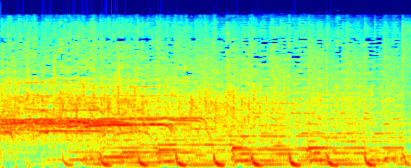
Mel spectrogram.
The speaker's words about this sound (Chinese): 好，节目的最后还是要感谢这些默默付出的农业人们，为你们鼓掌。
